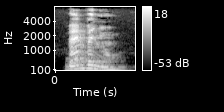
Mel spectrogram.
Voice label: welcome, venetian

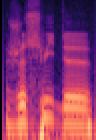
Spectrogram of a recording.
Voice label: I'm from, French

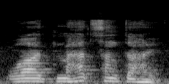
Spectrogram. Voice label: thanks, somali

